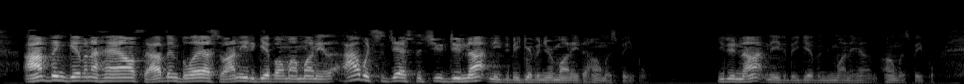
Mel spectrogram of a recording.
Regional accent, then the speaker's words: Colombia; I'm a little sensitive to that because I came from Colombia, and everybody's been to Colombia.

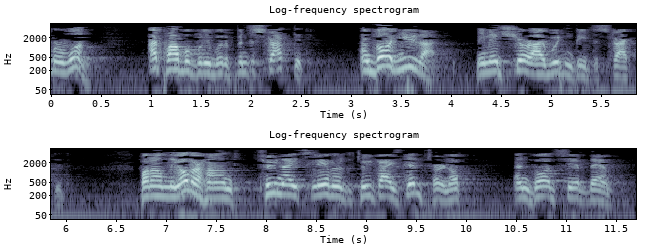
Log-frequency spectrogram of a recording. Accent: Belfast, Northern Ireland, United Kingdom; I grew up in East Belfast under the shadow of the shipyard

